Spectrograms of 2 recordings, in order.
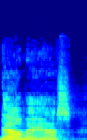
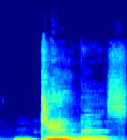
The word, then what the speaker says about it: Dumas: My father pronounces it Dumbass, and I think that's kind of rude, and Mom and I have told him to cut it out, but he does it anyway because my dad's 70 years old and a doctor, and he does whatever he wants to, and he doesn't really care what Mom and I think. So anyway, Dumas, D-U-M-A-S, is the actual pronunciation of the town.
